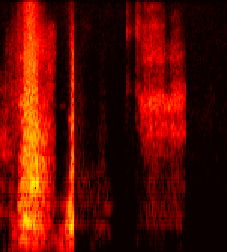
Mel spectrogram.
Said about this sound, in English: Speaking of wildlife, we've had coyotes like running by the window, carrying on. Isn't that crazy? Sorry about that.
